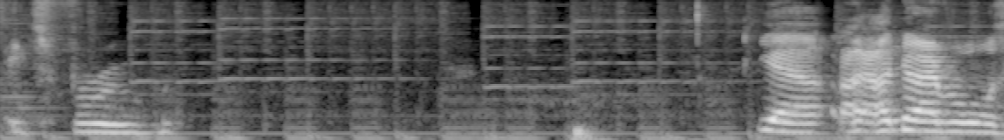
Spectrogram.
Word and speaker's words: Frome: Like, when I was younger, I did call it Frome. Yes, I did. It's Froome.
